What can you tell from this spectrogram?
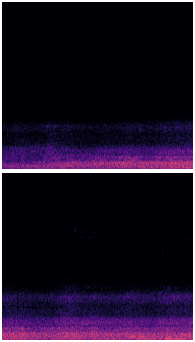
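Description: Loud engine drone that swells over the first few seconds and then holds steady.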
